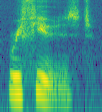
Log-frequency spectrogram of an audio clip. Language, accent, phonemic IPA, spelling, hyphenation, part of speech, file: English, US, /ɹɪˈfjuːzd/, refused, re‧fused, verb, En-us-refused.ogg
- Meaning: simple past and past participle of refuse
